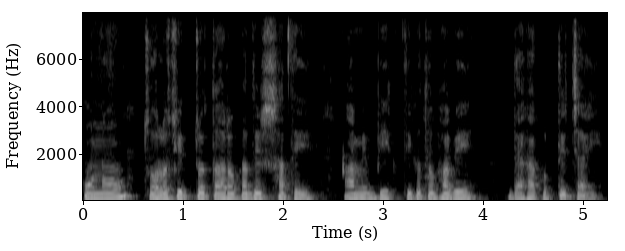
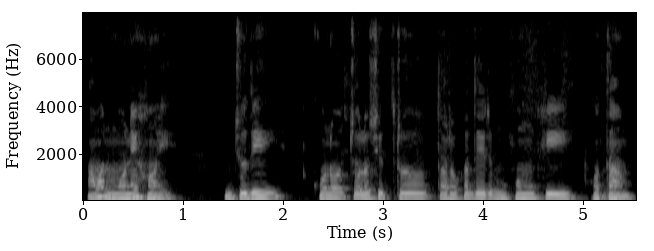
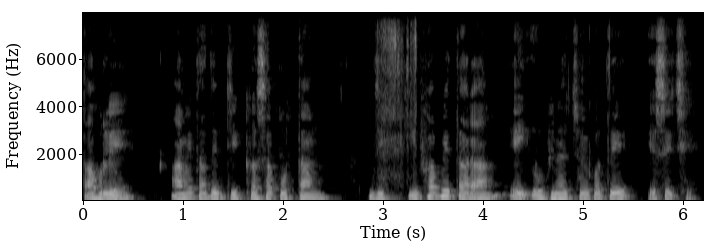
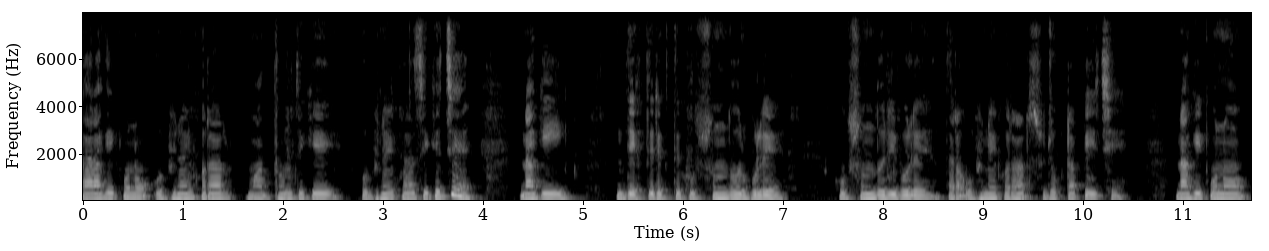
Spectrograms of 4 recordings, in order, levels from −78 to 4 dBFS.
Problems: none marked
